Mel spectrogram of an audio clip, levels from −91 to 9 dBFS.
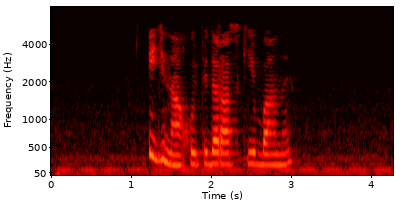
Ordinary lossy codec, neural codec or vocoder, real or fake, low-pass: MP3, 24 kbps; none; real; 7.2 kHz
